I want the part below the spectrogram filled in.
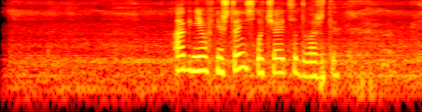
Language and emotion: Russian, neutral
